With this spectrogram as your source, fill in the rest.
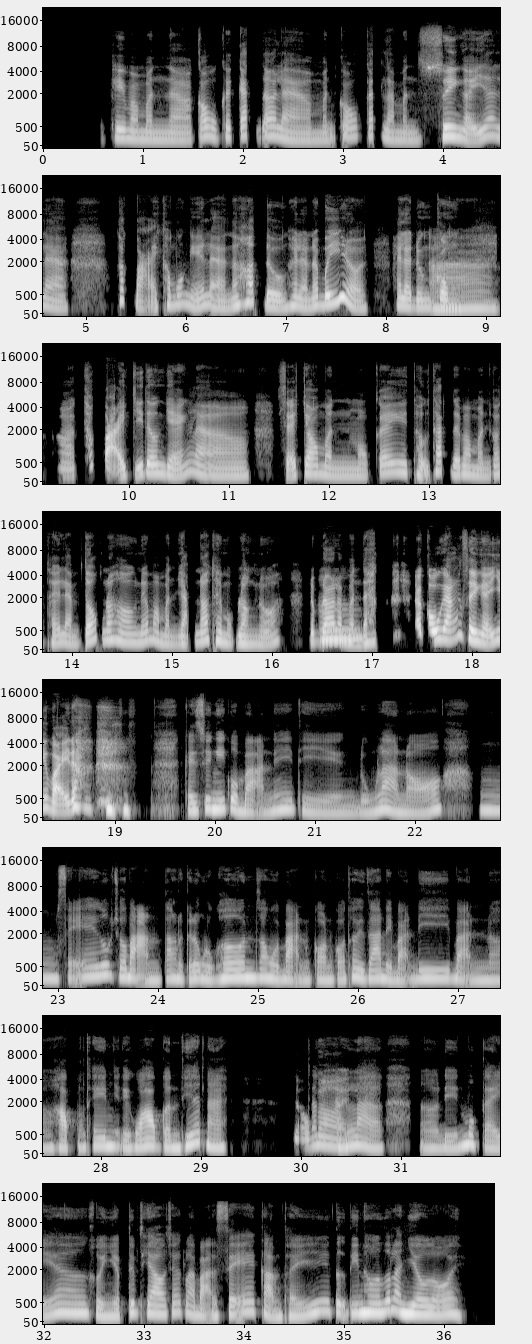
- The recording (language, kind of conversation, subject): Vietnamese, podcast, Khi thất bại, bạn thường làm gì trước tiên để lấy lại tinh thần?
- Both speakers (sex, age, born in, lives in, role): female, 25-29, Vietnam, Vietnam, guest; female, 30-34, Vietnam, Vietnam, host
- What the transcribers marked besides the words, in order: other background noise; laughing while speaking: "đã"; laugh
